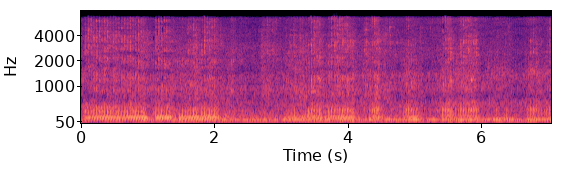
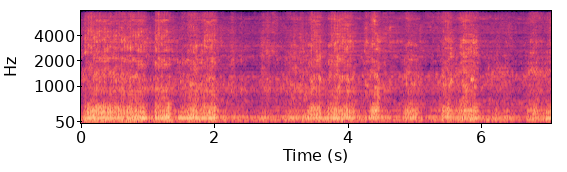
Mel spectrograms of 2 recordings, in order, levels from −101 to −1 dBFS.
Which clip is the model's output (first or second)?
second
